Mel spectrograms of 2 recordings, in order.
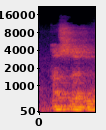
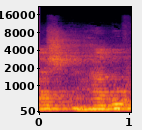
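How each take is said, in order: First: The first consonant is a plain 's' sound. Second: The first consonant is an 'sh' sound. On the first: It means lion. The speaker calls it wrong. "dibaca asadu. Apa artinya? Singa artinya" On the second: It means I bear witness. The speaker calls it right. "ada asyhadu nih"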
